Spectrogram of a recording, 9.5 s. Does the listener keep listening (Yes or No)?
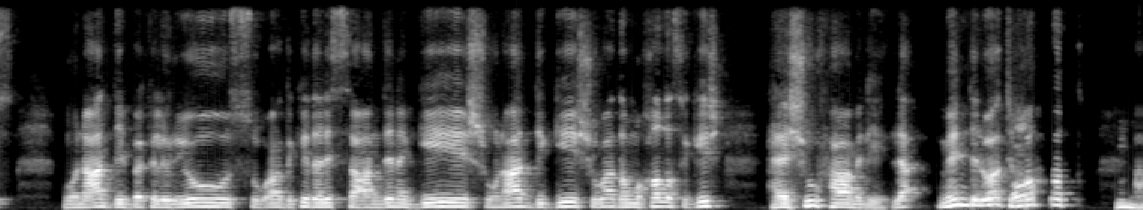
Yes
